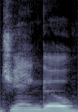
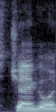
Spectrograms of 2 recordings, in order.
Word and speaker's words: Django: But anyways, if we're going chronologically, after Bastards comes Django Unchained. – Django! The Django! – The D is silent, hillbilly.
